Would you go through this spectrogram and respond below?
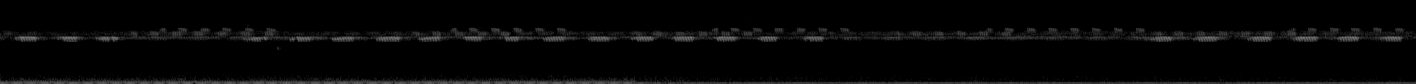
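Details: Crickets and fellow insects sing an autumn chorus near a streetlight. Regular high chirps come roughly twice per second, with bursts of faster, higher pulsing from another insect. A low hum cuts out after about six seconds.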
